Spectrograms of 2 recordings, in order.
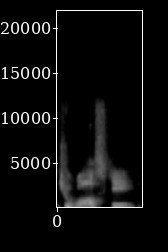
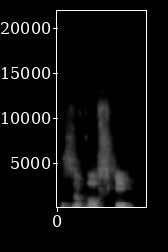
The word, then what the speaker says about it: Jawalski: Um, so we pronounce it Jawalski in Maryland, but I think in Poland, technically it's Zawolski or Jawolski.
